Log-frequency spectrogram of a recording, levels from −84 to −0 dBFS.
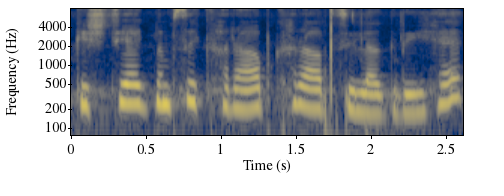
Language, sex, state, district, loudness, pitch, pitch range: Hindi, female, Bihar, Patna, -23 LUFS, 225 Hz, 200-245 Hz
